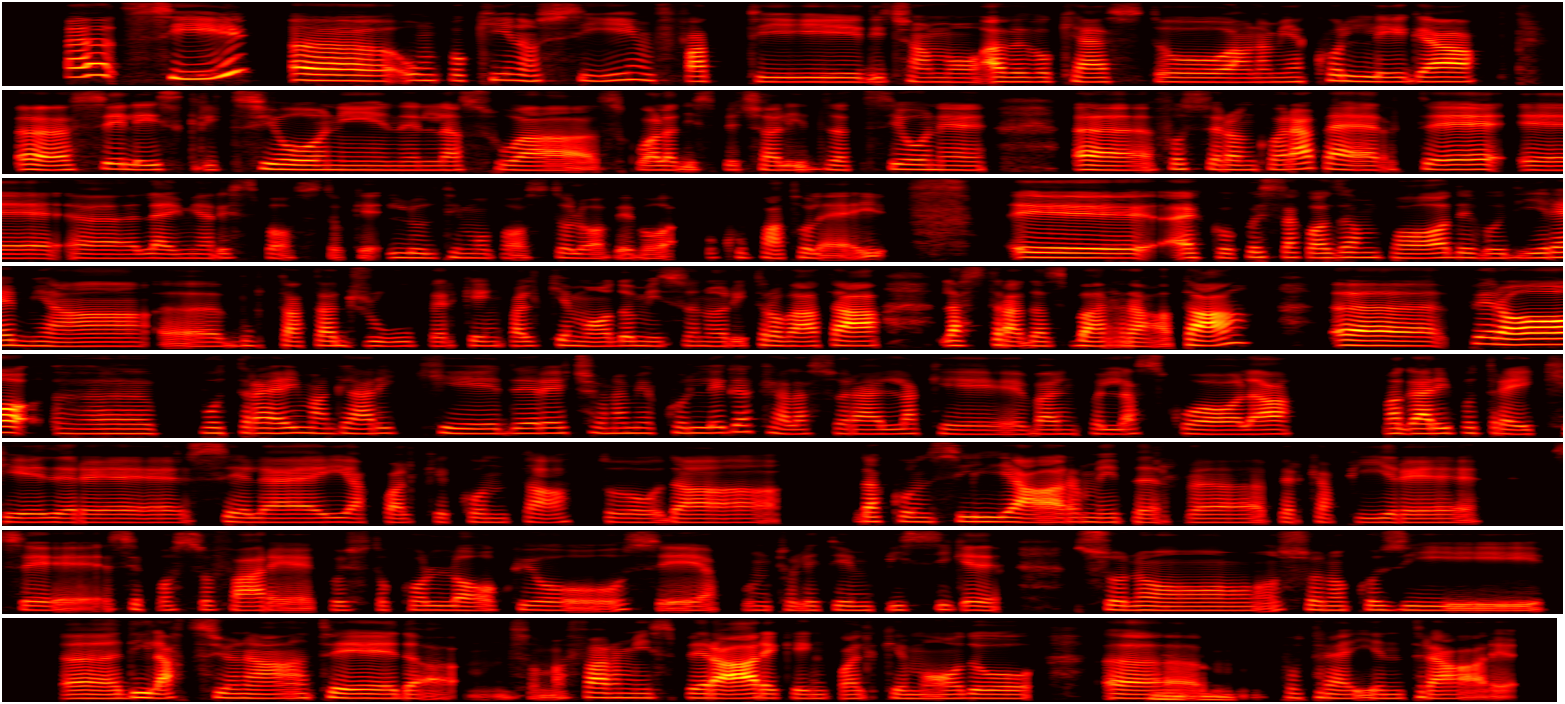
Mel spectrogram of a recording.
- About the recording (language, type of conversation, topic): Italian, advice, Come posso gestire l’ansia di fallire in un nuovo lavoro o in un progetto importante?
- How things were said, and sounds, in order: tapping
